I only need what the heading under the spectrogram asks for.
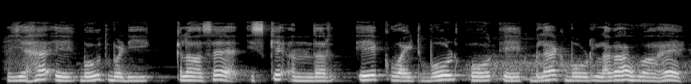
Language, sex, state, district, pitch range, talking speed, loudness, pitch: Hindi, male, Uttar Pradesh, Saharanpur, 175-200 Hz, 155 wpm, -14 LUFS, 185 Hz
